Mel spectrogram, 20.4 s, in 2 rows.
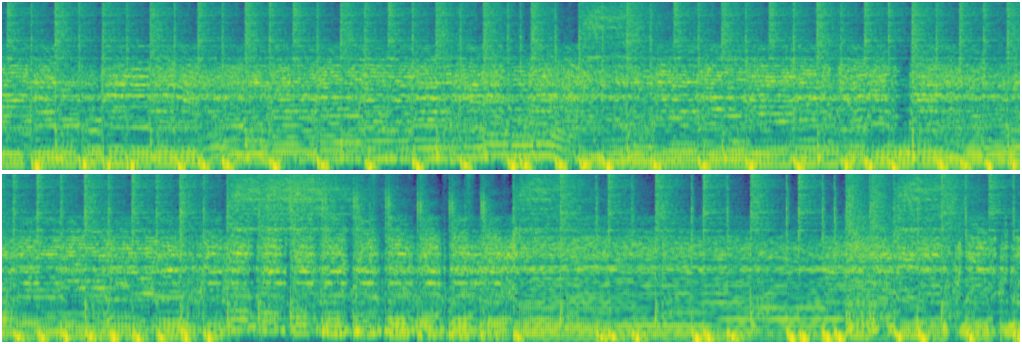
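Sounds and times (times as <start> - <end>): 
rock music from a music box: 0.0 - 20.3.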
